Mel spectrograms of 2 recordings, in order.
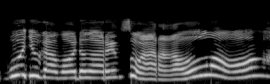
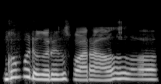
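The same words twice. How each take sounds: First: Slow, higher, dreamy inner voice; inner voice, drawn out. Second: Said in the usual way. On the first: Retold or imitated. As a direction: stretch it out slowly like a secret wish. (suara hati yang pelan dan melayang) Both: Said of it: "Dalam hati gue".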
